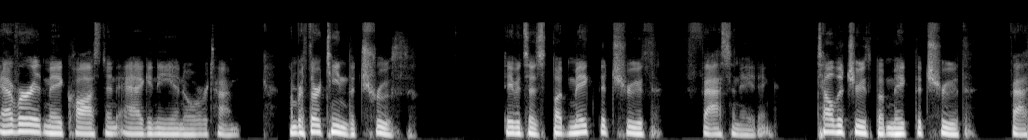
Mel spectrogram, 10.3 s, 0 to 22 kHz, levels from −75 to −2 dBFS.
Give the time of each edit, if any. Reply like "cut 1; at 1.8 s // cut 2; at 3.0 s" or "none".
cut 1; at 2.8 s // cut 2; at 5.5 s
